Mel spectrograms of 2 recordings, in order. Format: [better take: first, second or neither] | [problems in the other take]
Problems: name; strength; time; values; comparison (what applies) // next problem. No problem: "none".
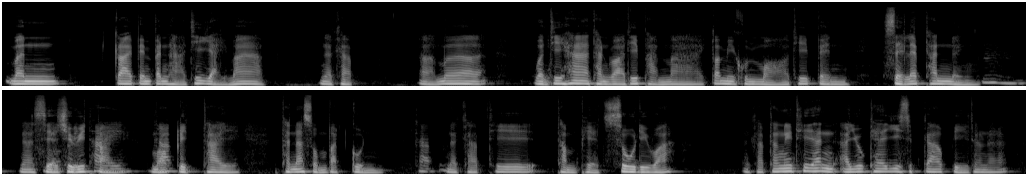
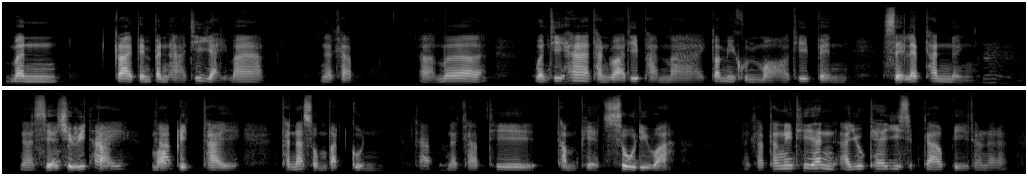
first | thin; very; fading below 400 Hz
